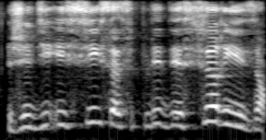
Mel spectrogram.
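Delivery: usual speaking voice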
